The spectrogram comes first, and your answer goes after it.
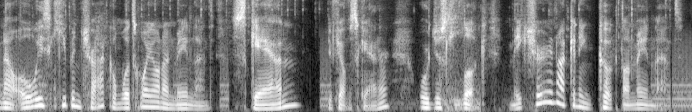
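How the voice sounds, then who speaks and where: This man speaks at a medium pitch. His pitch swings very wide. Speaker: gaming tutorial creator. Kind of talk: tutorial. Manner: casual; fast.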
